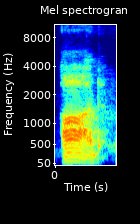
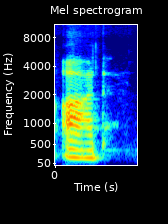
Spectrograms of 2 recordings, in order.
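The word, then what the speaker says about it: ad: So you can correct me with the pronunciation, but adoption, the first part is odd, right? A-D? – Uh-huh, odd.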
